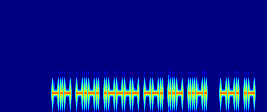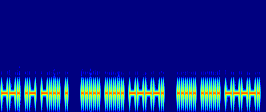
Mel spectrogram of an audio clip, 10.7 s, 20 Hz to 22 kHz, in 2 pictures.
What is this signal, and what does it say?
Morse code, heard as a keyed tone, about 29 wpm, 700 Hz. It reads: KC1GUF GA GABE 559 559
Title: SOTA QSO Practice 30wpm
